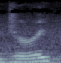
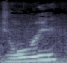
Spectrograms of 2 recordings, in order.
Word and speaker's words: jewelry: to say some things I don't usually say jewelry correctly I usually say jury but jewelry it comes up in two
